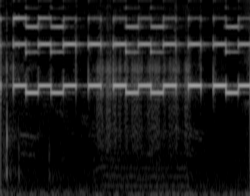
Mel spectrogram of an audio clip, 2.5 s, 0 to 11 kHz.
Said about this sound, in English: So that's the sound when our pagers alert. So that's the sound that wakes us up at 2 o'clock in the morning when there's a job. All of the crew carry a little pager with them so that they can respond wherever they are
